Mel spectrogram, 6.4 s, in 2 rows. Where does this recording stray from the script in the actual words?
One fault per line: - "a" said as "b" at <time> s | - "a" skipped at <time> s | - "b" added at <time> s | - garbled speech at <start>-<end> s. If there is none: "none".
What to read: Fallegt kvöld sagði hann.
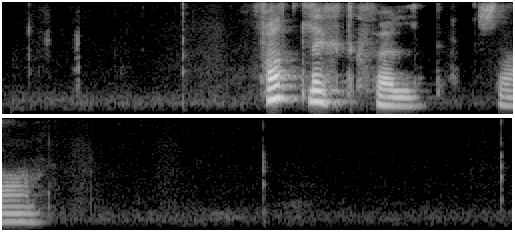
none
